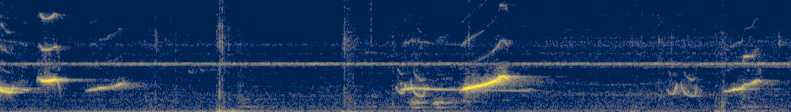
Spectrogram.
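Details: Short whistled phrases from a common iora: rising slurred notes, one loud upward sweep in the middle and a softer rising note near the end.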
